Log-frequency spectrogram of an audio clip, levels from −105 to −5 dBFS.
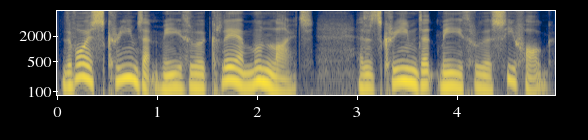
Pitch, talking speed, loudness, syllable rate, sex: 145 Hz, 215 wpm, -19 LUFS, 4.7 syllables/s, male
